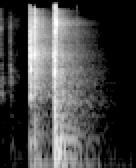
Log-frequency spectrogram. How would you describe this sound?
A wood door closes with latch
